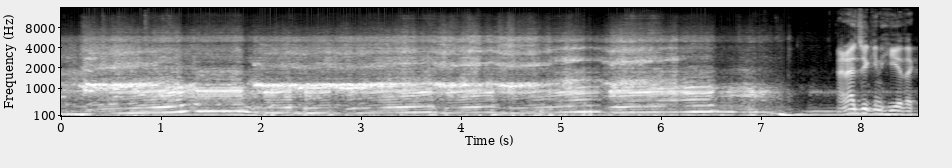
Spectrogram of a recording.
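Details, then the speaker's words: Drift car with a CA engine after a new fuel pump and a dyno retune (140 kW), on a track day; the engine climbs and falls cleanly through the revs to redline under tyre squeal, pulling smoothly without stumbles, so it is running healthy. "car sounds so much more happy with the uh with the new fuel pump and that retune. It was just on song."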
